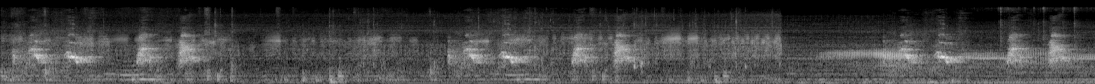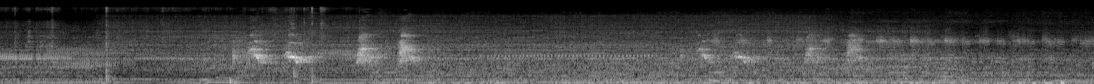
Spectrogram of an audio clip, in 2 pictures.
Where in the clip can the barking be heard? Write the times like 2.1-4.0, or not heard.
0.1-2.1, 4.5-6.5, 8.8-10.8, 13.2-15.2, 17.8-19.8.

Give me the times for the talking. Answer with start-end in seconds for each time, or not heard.
not heard.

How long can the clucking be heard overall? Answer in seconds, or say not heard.
not heard.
